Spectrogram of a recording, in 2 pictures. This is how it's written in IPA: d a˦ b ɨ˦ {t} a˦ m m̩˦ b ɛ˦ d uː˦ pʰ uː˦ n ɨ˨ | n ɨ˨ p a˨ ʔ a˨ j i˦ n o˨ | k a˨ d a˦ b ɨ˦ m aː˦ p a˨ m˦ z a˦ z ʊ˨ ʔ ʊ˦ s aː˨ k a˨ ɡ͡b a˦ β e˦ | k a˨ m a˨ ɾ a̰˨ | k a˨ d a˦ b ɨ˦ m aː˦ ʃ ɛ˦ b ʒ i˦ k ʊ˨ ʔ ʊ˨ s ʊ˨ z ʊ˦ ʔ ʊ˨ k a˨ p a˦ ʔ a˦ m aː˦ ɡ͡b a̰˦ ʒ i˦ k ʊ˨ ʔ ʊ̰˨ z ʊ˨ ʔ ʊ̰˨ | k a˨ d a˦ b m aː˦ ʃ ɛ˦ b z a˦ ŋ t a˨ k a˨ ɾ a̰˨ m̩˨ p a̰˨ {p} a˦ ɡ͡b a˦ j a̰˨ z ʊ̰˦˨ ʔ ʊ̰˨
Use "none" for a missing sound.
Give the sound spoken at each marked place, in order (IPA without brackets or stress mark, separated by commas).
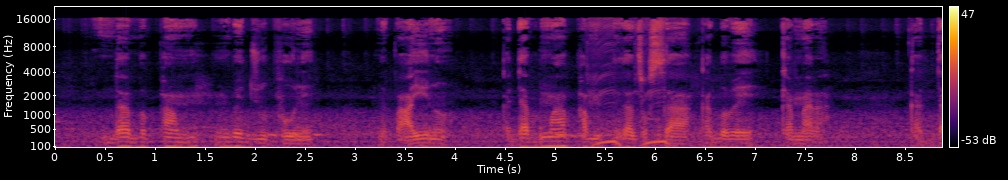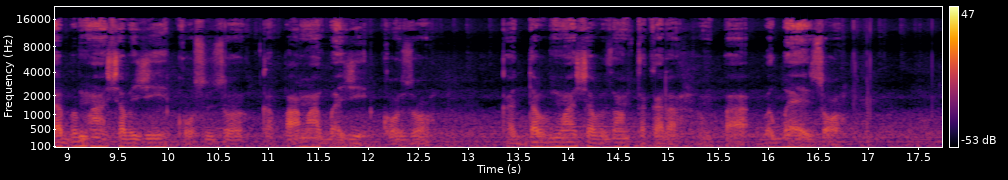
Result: p, b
